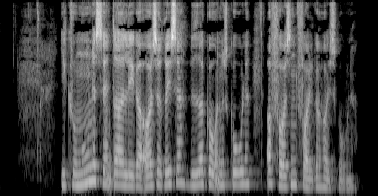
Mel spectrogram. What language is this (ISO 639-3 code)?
dan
